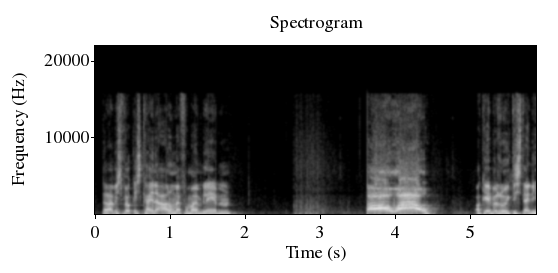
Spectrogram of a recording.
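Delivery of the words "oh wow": high, loud excited scream; real shout. Real, not acted. Gamer screaming at a stunning kill, loud. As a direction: burst out screaming at the play. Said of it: "Hör auf zu schreien".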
